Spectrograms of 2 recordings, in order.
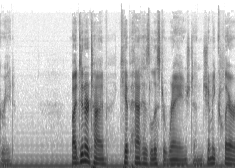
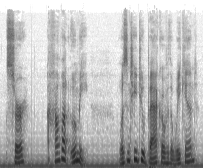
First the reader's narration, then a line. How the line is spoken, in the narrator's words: Kip asked him anxiously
